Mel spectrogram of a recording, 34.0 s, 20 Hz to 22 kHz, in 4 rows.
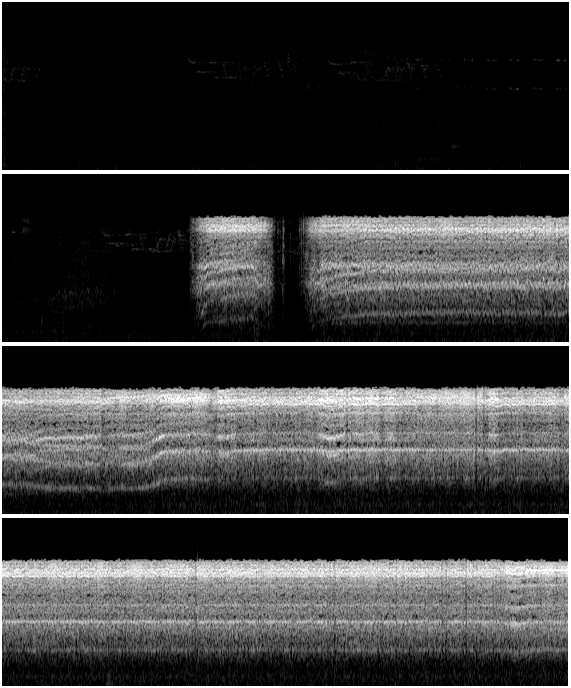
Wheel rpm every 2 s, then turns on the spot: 0, 0, 0, 0, 0, 20, 90, 150, 160, 170, 230, 230, 230, 240, 230, 230, 230.
none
